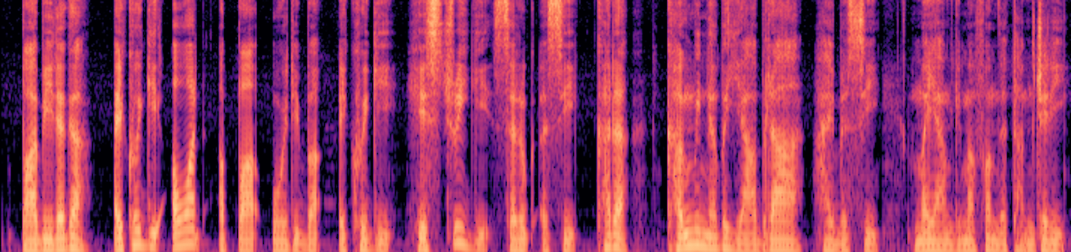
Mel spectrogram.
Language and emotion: Manipuri, neutral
